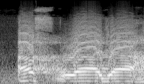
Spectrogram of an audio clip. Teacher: افواجا حمزہ سخت ہے اور فا اوپر کے دو دانت نیچے ہونٹ کے درمیان میں نرمی سے لگ جائے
